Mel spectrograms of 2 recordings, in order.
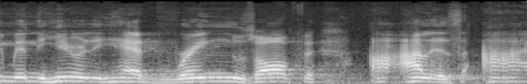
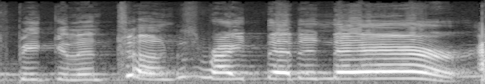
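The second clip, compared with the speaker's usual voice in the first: triumphant; 7 semitones higher, 7 dB louder than usual. Real, not acted. Preaching climax.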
